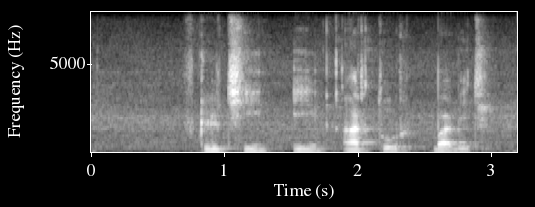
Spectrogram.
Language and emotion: Russian, neutral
